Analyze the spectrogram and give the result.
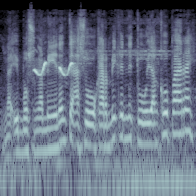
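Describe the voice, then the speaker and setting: A woman with an Ilocano accent playing a chatty, gently scolding villager in a comedy drama. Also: lowish voice, sing-song, moderate pace, very noisy. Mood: friendly. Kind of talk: comedy drama acting, conversational.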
